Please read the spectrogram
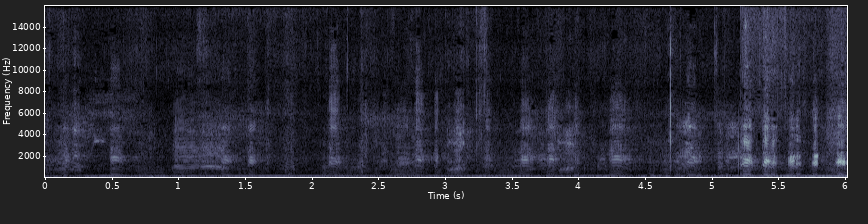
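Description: Domestic geese honking and calling in scattered short calls as a flock begs for food.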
